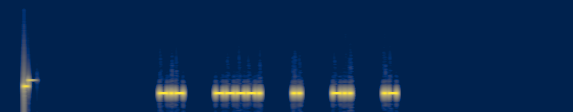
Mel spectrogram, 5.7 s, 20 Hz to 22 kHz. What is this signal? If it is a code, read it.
Morse code, heard as a keyed tone, about 42 wpm, spaced as for 20 wpm, 700 Hz. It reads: K9IDA
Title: USA Call Signs - 5 Characters - 4x Character Spacing - 45wpm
